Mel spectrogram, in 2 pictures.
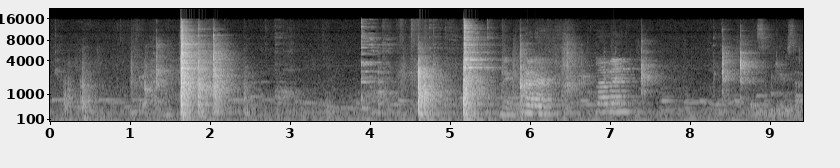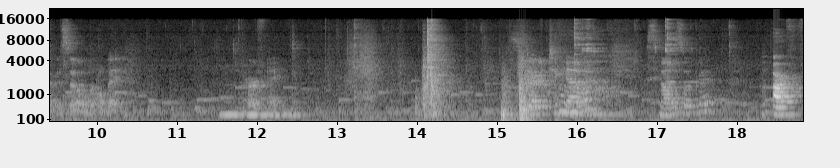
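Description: Two metal forks tossing a green bean and avocado salad in a bowl, with scattered sharp clinks of the forks against the bowl and quieter scraping in between.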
